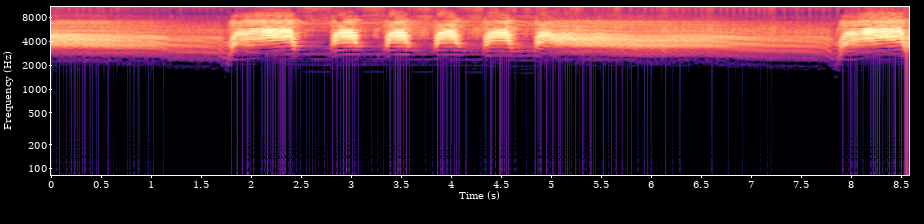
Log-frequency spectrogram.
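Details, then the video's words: Cicada singing in Japan: a steady, shrill, high buzzing drone that swells loudly, breaks into a run of five short pulsed bursts midway, then settles back into the continuous buzz and surges again at the end. "Cicada Sounds and Cicada Songs"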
